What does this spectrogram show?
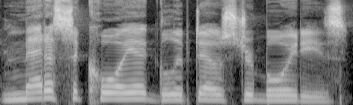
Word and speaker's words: Metasequoia glyptostroboides: Metasequoia glyptostroboides.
